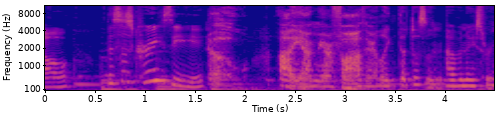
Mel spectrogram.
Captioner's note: raspily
